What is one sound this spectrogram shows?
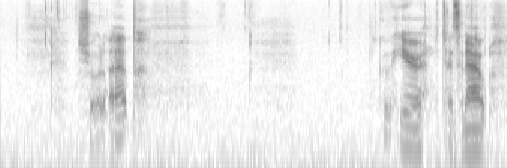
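A young man speaks calmly into a microphone, heard closely.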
